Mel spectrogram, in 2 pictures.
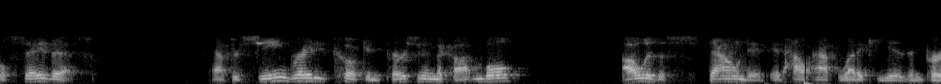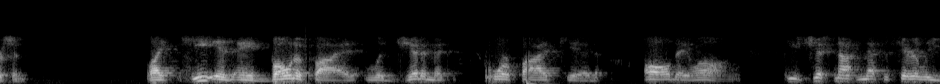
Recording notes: Joins the show on the Farm Bureau guest line talking about next season in SEC football live in the BankPlus Studio.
